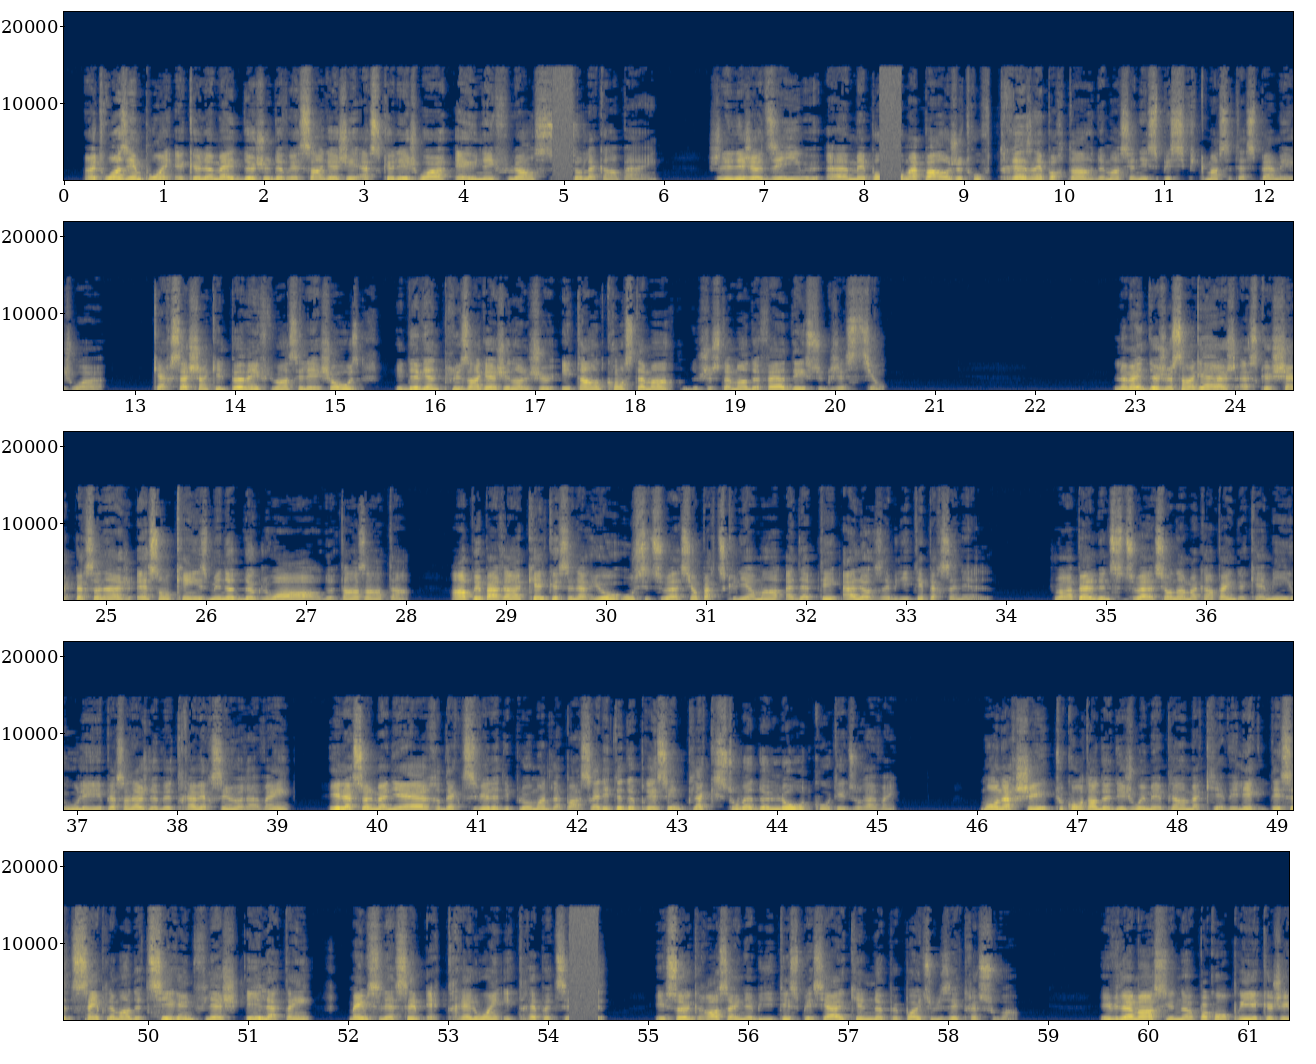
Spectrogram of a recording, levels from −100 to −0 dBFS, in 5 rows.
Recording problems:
audio cutting out; filled with static; at 5 s, at 8 s and at 54 s
abrupt cut into speech; at the end

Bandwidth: 14.5 kHz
